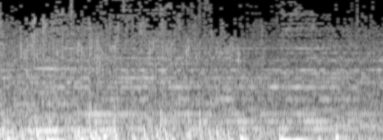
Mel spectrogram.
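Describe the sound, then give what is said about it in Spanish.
Horses' hooves clop steadily as riders travel along a road beside a river, a dense run of hoofbeats over continuous background noise. “Cabalgan junto a un río. Cabalgan por un camino.”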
